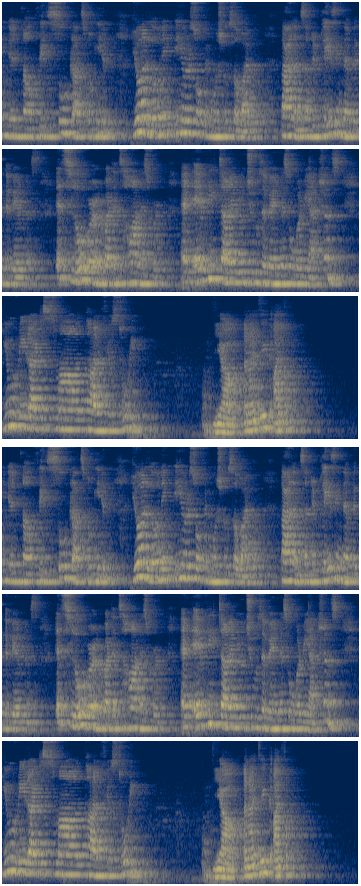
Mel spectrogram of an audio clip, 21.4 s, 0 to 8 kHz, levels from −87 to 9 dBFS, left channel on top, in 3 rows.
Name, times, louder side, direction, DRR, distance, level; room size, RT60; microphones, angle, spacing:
voice 1, 0.0-5.2 5.6-7.8 8.2-10.4 10.7-17.0 18.3-18.6, right 1 dB, 90° right, -2 dB, 1.7 m, -23 dB
voice 2, 18.5-20.0, right 1 dB, 30° right, 2 dB, 0.5 m, -19 dB
10.5 x 4.5 x 3.8 m, 1.3 s
head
